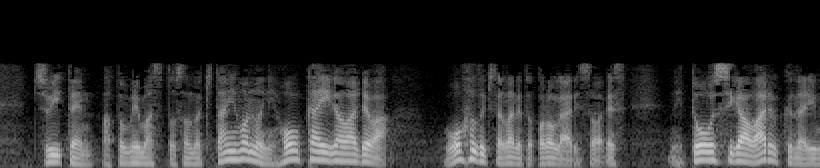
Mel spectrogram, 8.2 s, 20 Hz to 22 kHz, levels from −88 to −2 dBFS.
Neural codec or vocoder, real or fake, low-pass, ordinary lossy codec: codec, 16 kHz, 0.5 kbps, FunCodec, trained on LibriTTS, 25 frames a second; fake; 5.4 kHz; MP3, 24 kbps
